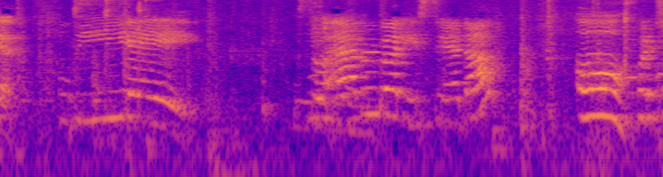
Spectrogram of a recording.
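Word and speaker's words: plié: Okay, all right, so the first one, how to say it, plie.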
